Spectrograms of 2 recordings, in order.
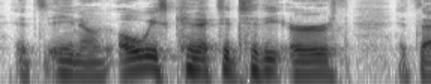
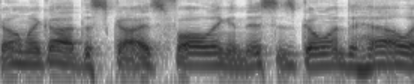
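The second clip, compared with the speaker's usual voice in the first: mock freak-out; 6 semitones higher than usual. Workplace freaking out that the sky's falling, mock panic. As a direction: imitate coworkers lightly freaking out. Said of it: "your workplace is freaking out".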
